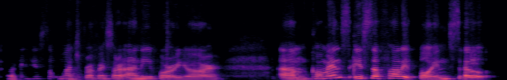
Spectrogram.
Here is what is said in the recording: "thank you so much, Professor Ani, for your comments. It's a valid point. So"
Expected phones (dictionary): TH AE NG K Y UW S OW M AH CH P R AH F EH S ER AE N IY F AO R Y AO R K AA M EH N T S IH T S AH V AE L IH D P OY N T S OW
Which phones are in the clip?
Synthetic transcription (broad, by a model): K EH Y UW S OW M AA CH P R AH F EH S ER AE N IY F AO R Y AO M K AA M EH N T S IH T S AH F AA L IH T P OY N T S OW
